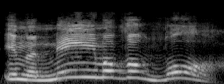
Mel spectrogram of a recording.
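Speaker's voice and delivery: lightly acted police order, slow and ringing; cop's shouted order. Pastor imitates movie cop chasing a robber, mock commanding call. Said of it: "the cop is chasing the bad guy and he says".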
